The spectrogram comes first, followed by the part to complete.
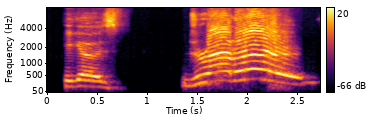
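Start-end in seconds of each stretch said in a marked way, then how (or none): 1.3-2.5 high, loud announcer voice, word stretched out. Doing a remembered announcement impression: Matthew McConaughey announcer impression. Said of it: "the Matthew McConaughey impression of him at coda".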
